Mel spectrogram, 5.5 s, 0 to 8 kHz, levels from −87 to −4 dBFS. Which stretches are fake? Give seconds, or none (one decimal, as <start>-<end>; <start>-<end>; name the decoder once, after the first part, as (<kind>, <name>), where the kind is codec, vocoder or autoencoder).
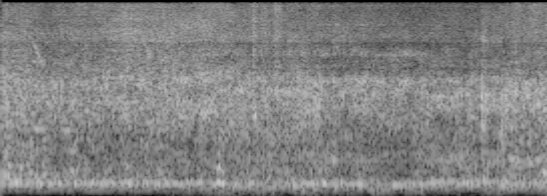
1.7-5.0 (codec, SNAC)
